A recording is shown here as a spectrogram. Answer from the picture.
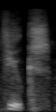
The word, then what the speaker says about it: Fuchs: It's spelled different, but it's pronounced Fuchs. When Porsche, well, how do you spell it? – F-U-C-H-S.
